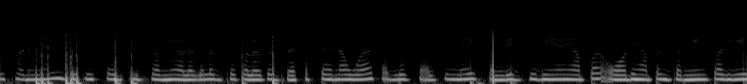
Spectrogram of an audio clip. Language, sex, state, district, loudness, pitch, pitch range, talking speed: Hindi, female, Bihar, East Champaran, -33 LUFS, 225 Hz, 220-235 Hz, 240 wpm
